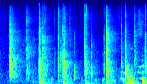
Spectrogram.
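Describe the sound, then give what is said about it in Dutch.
Scattered hand claps from an audience, irregular and fairly loud, with uneven bursts and a few sharper slaps, while voices mix in briefly. “Even applaus allemaal.”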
